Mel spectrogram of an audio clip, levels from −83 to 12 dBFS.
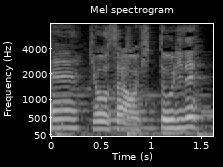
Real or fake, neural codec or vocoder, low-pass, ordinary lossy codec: real; none; none; none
